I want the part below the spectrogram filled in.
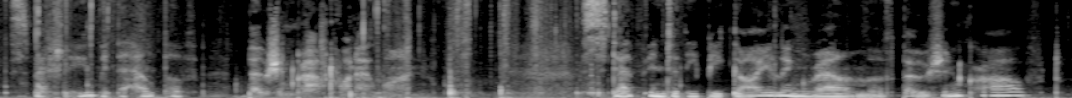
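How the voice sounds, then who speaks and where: A woman's voice: mid-range voice, a little mellow, lightly acted. A woman playing a courteous, doting shopkeeper of a witch school in an ASMR roleplay, speaking in a genteel, old-fashioned way. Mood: fond, amused.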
